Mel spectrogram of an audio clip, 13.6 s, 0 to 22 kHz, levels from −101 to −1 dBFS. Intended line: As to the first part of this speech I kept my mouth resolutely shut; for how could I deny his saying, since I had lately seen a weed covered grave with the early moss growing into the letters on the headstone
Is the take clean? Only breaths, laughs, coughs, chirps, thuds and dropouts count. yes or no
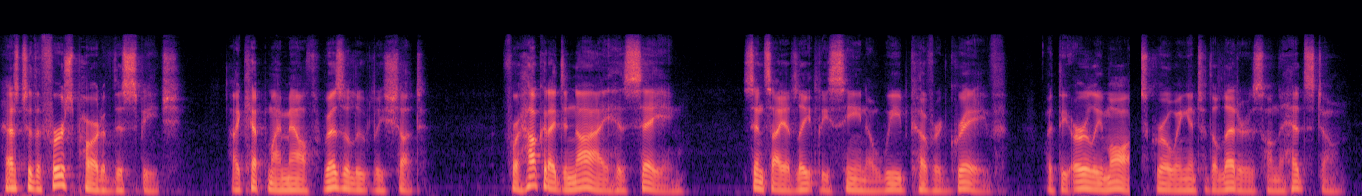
no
